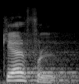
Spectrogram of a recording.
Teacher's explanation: the root word is care here so the stress will fall on care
